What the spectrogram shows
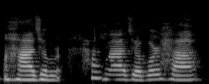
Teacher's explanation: হা ভিতর থেকে আসবে না। মুখটা বড় করে হচ্ছে একেবারে হলকের শুরু থেকে আনেন।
